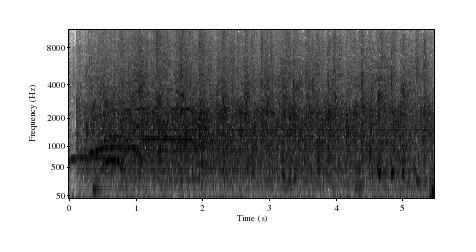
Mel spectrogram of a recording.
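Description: Sustained applause from an audience, a dense, steady crackle of many hands clapping at even loudness, with a few faint whistles and cheers rising through it.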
